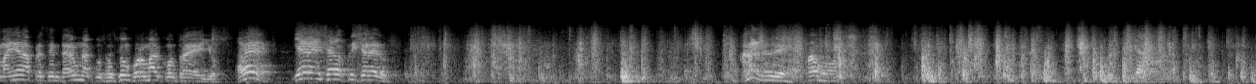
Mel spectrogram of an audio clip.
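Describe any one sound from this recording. A man speaks sharply and with animation, close by.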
